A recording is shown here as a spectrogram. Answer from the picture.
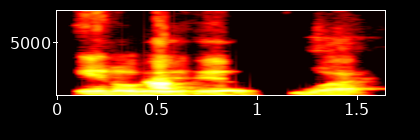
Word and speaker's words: Nolly: Nolly, is it Nolly or Noli? Nolly, N-O-L-L-Y. And I know how it's spelled.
